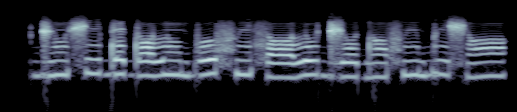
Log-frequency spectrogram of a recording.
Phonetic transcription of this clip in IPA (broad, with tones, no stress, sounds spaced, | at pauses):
d͡ʒ ũ˨ ʃ i˧ d ɛ˧ d ɔ˨ l ũ˨ b o˨˦ f ĩ˧ s ɔ˨ l u˧ d͡ʒ o˨ d ɔ̃˨ f ĩ˨˦ b i˦˨ ʃ ɔ̃˨˦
